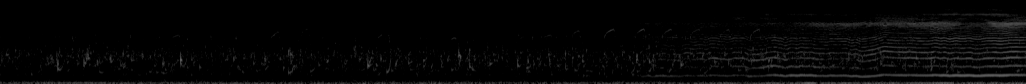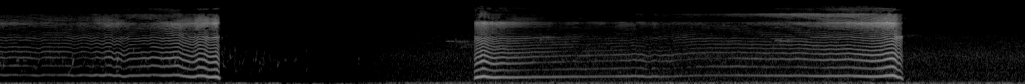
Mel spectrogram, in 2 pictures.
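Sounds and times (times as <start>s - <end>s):
mosquito flight whine: 6.5s - 12.5s, 15.0s - 19.3s.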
